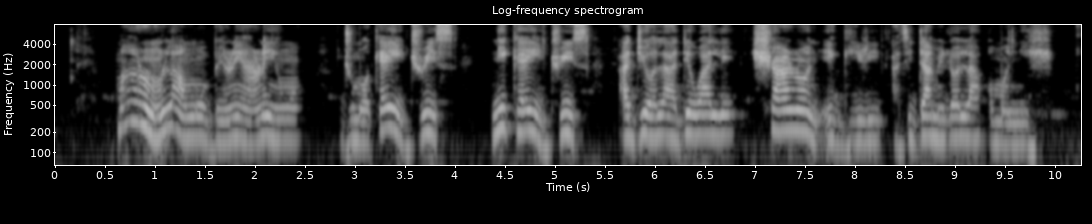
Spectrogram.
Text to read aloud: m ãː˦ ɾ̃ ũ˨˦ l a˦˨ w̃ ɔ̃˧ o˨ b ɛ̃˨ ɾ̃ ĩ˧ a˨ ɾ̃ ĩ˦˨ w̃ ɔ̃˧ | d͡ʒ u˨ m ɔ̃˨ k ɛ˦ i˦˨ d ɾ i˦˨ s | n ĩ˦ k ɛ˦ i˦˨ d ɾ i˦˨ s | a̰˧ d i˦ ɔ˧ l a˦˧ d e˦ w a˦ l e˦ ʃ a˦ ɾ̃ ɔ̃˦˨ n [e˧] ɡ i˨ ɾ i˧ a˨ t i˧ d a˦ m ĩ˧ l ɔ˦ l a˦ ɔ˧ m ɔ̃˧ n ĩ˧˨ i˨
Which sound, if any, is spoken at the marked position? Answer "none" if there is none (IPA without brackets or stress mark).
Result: e˧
